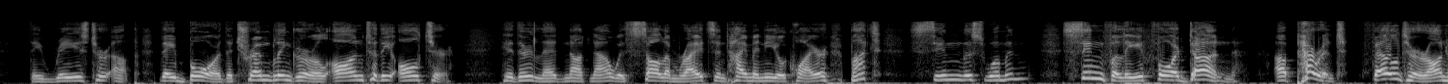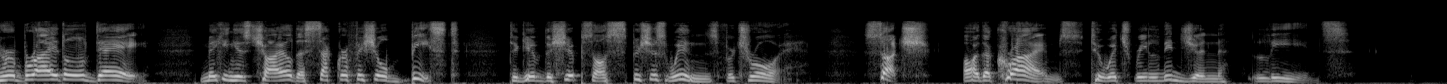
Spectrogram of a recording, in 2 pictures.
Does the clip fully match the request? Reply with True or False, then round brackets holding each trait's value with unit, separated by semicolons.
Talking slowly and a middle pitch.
True (120 wpm; 180 Hz)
